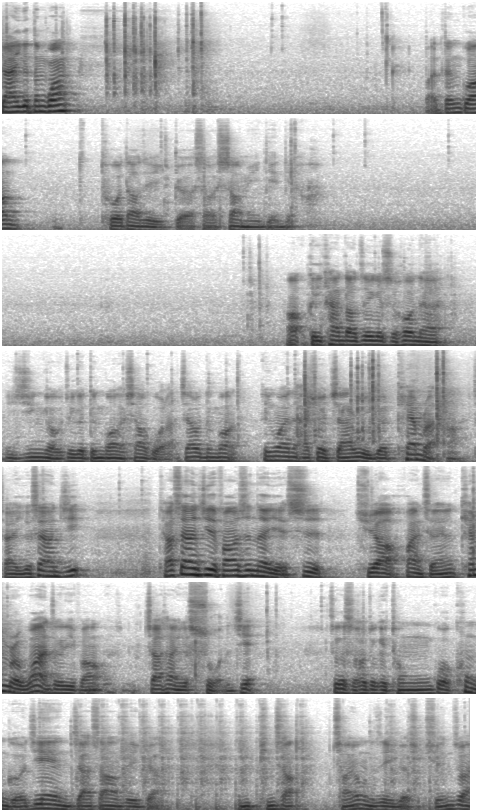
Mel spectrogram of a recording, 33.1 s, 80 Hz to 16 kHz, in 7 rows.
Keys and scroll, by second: 0.8-2.2 typing, 12.2 s, 13.3 space, 14.6-15.7 space, 17.4 Tab, 17.4-19.9 typing.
